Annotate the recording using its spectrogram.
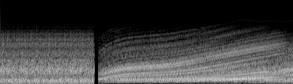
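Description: A car engine revs up, rising steadily in pitch.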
